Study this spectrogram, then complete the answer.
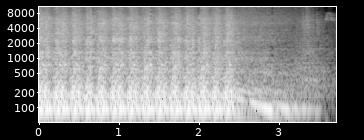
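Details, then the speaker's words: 2JZ engine in a Datsun, after fixing no-compression and rebuilding the VVTi gear: high idle with an uneven, lumpy beat near 170 a minute, stumbling before dying away, sounding like a misfire or not all cylinders firing; cause unknown. "all right so as you all can see we actually got the car started in this episode however something sounds like it's misfiring or not firing on all cylinders"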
